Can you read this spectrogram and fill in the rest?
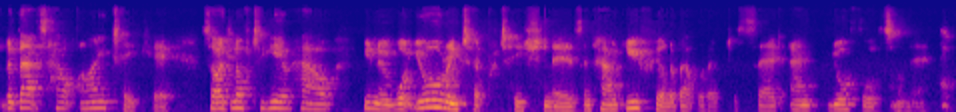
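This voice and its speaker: A woman's voice: sits low, normal speed. A woman from England hosting a conversation, talking reflectively with lots of fillers and restarts. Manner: rambling, many fillers and self-corrections. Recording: echoey room sound.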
